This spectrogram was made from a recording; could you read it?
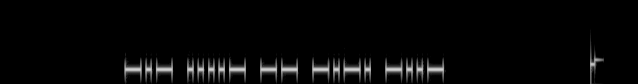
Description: Morse code, heard as a keyed tone, about 23 wpm, 700 Hz. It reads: K4MCX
